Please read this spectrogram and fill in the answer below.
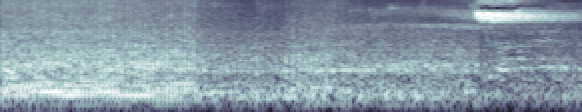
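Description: Go-kart running past, its motor drone loudest in the first second and a half, with a brief high hiss near the end.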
